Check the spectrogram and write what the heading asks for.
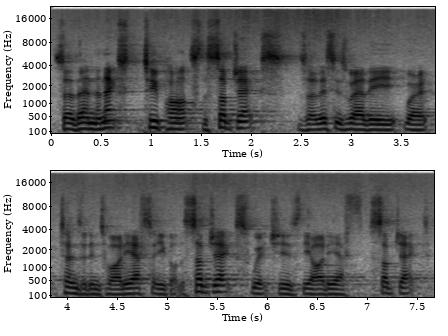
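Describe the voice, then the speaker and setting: A man's voice: medium pitch, moderate pace, hardly any pauses, darkish tone. A man giving a technical conference talk, hesitant, with frequent ums and restarts. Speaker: conference speaker. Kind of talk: technical presentation. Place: conference hall. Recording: roomy hall with long reverb, faint noise.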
